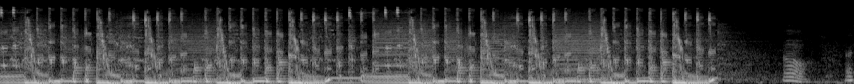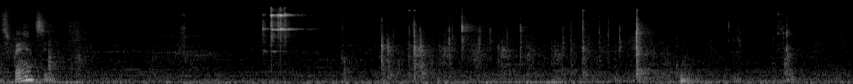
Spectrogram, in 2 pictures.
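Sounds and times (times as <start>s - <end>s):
metal tools clicking and knocking: 11.2s - 11.7s
ringing metallic clink: 11.2s - 11.8s.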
